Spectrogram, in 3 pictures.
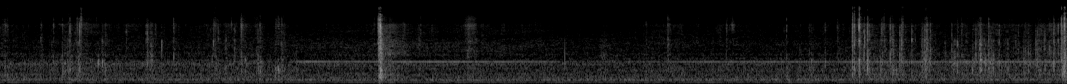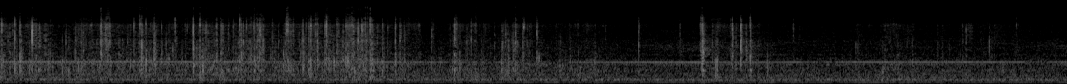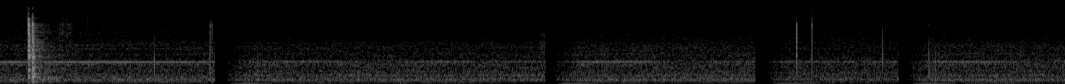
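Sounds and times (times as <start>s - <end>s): foil tray rustling: 0.0s - 2.9s, 6.5s - 16.8s
plastic packaging crinkling: 0.0s - 3.0s, 6.5s - 20.9s
faint high hum: 0.0s - 31.9s.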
